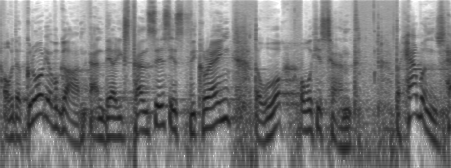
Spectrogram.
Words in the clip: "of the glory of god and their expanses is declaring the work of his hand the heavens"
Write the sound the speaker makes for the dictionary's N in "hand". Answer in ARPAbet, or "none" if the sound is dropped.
N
